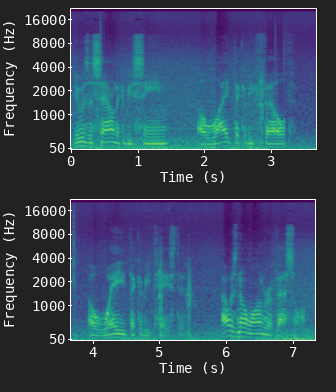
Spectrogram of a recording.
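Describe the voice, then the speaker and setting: A man reading a scripted first-person horror story in a solemn, measured manner with short, deliberate phrases. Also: low-pitched, noisy background. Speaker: narrator.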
